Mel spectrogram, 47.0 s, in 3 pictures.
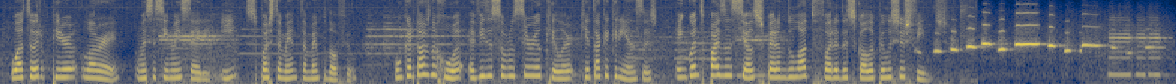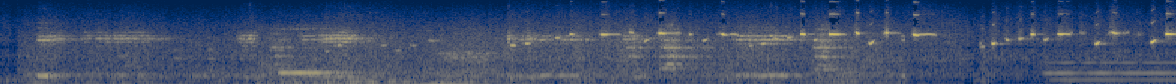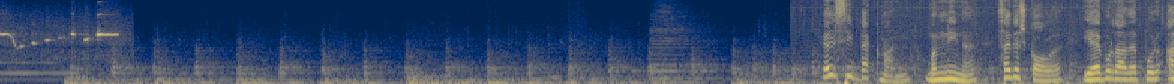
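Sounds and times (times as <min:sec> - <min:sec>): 
speech: 0:00.1 - 0:12.8, 0:42.4 - 0:47.0
man whistling a classical melody: 0:12.4 - 0:15.6, 0:22.4 - 0:33.1.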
